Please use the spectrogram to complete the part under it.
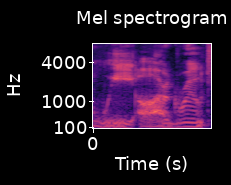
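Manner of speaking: whispered, breathy creature voice. Retelling a sad movie ending, imitating Groot. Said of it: "and he's like".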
